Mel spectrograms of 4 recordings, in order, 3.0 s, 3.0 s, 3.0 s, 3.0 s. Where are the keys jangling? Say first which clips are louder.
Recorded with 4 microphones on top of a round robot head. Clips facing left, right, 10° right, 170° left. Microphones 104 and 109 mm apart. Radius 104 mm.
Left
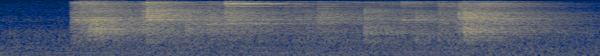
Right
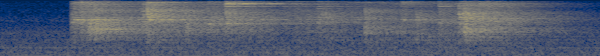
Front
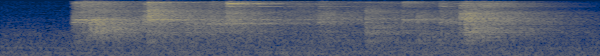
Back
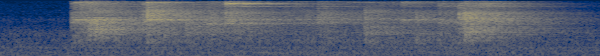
Even, back 1 dB; 175° left, 1.7 m.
